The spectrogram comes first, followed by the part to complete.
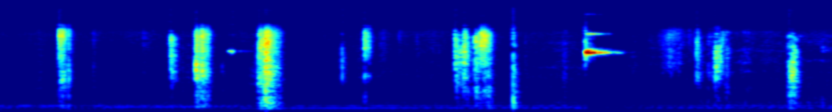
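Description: Thin Bible pages being turned, a string of short papery rustles and flicks, with a brief high squeak about three seconds in. A steady low hum runs underneath.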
